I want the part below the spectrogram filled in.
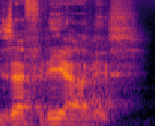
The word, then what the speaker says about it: Zafiriadis: Zafiriadis. – Zafiriadis. So you, you pronounce the A as well.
